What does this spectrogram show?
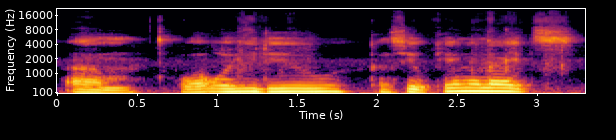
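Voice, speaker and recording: A man's voice: a little high, slow, mellow. A man in his thirties with a stuffy, nasal voice from a cold, casually reading card names aloud and chatting while opening card packs. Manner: rambling, reads card names aloud between asides. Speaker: trading card collector opening booster boxes. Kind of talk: casual box-opening commentary. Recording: noisy with card shuffling and clicks.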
